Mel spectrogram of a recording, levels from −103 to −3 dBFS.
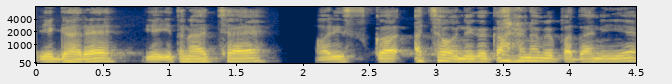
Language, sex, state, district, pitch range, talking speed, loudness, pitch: Hindi, male, Uttarakhand, Uttarkashi, 125-140 Hz, 225 wpm, -14 LUFS, 130 Hz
